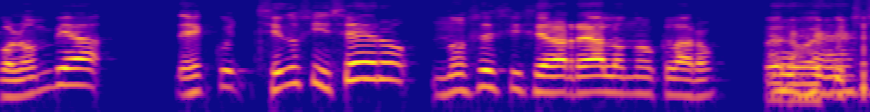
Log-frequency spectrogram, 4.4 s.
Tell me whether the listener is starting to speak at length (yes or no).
no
